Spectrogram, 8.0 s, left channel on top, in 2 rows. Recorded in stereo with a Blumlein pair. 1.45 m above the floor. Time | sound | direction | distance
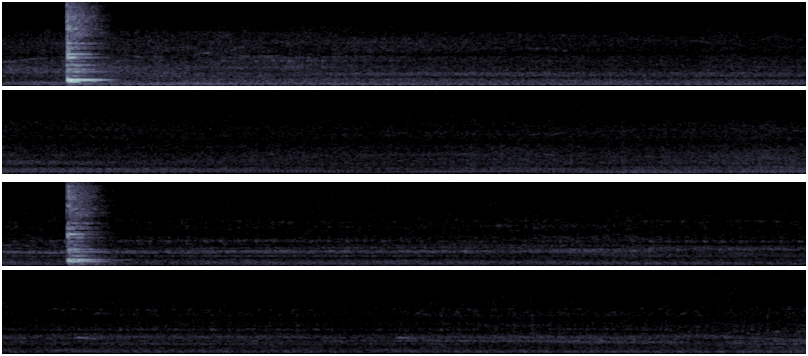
0.3 | a cowbell | 60° left | 1.0 m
